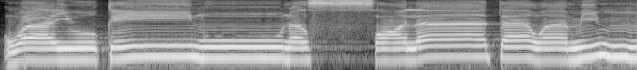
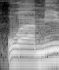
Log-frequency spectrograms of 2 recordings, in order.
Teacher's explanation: huruf ma berharokat tasydid, maka kita tahan dan kita tekan serta kita dengungkan 2-3 harokat.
